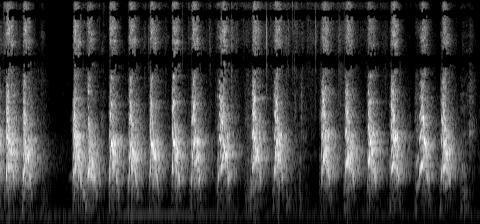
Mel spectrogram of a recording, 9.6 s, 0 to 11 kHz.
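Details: Bob, a male mountain feist squirrel dog born August 2017, barks in a fast run of sharp, loud barks, about two per second, with a short break after the opening pair.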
